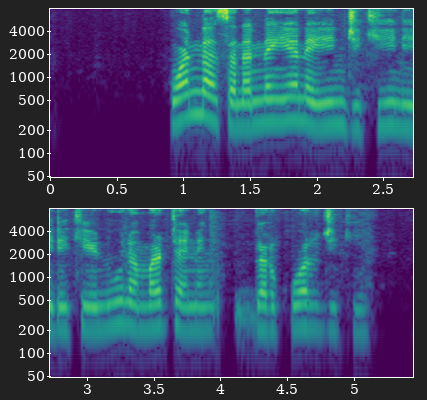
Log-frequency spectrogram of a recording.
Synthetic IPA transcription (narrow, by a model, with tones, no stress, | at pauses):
wɐ˦nːɐ˨nsɐ˨nɐ˦nːɪ˦ɲjɐ˦naː˨jɪ˦nd͡ʒɪ˨kʲiː˦neː˨da˨kʲeː˨nuː˦na˨mʊ˦rtɐ˨nɪ˦ŋɡɐ˨ɽkʷʊ˦wɐ˦rd͡ʒɪ˨kʲiː˦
